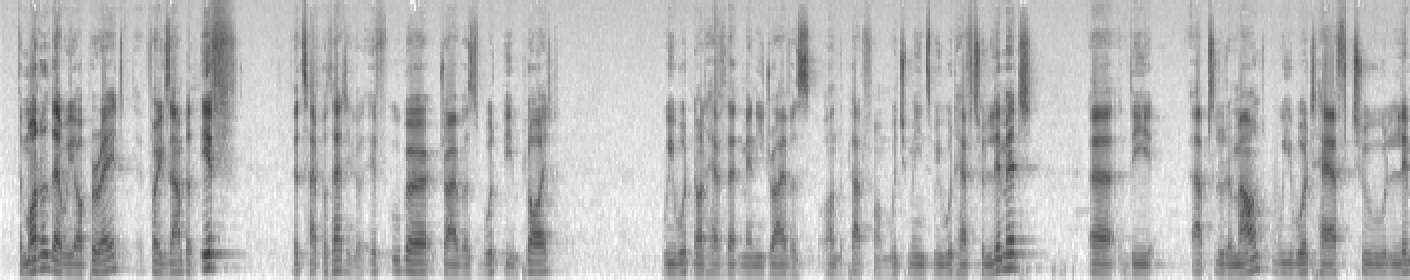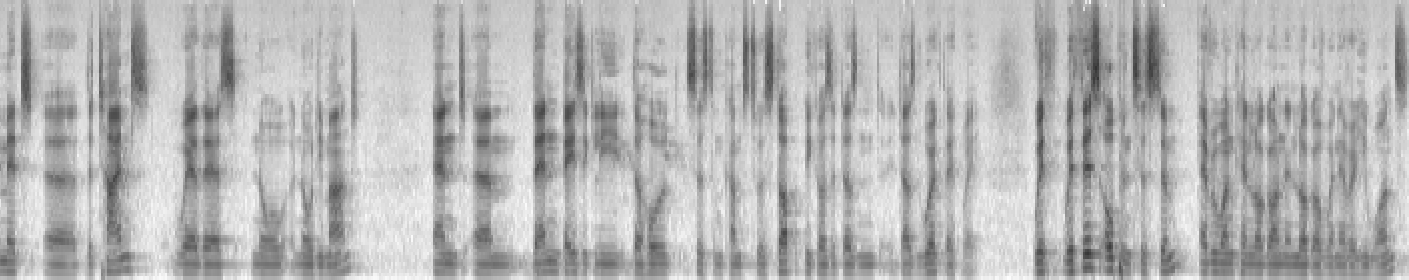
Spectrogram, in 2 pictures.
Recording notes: Questions from Gig Workers session at 'Reshaping Work in the Platform Economy conference.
